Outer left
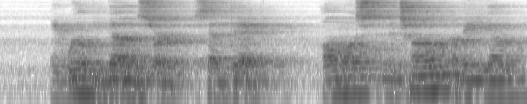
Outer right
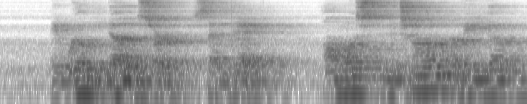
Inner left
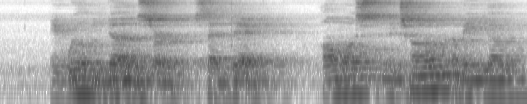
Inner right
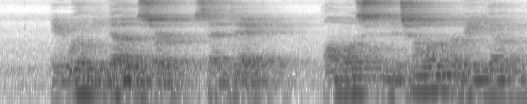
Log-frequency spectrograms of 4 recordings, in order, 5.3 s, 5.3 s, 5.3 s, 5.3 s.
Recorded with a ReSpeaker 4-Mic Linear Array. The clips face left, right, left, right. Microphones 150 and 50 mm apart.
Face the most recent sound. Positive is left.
turn(degrees=60)  # may be behind; listen again after turning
